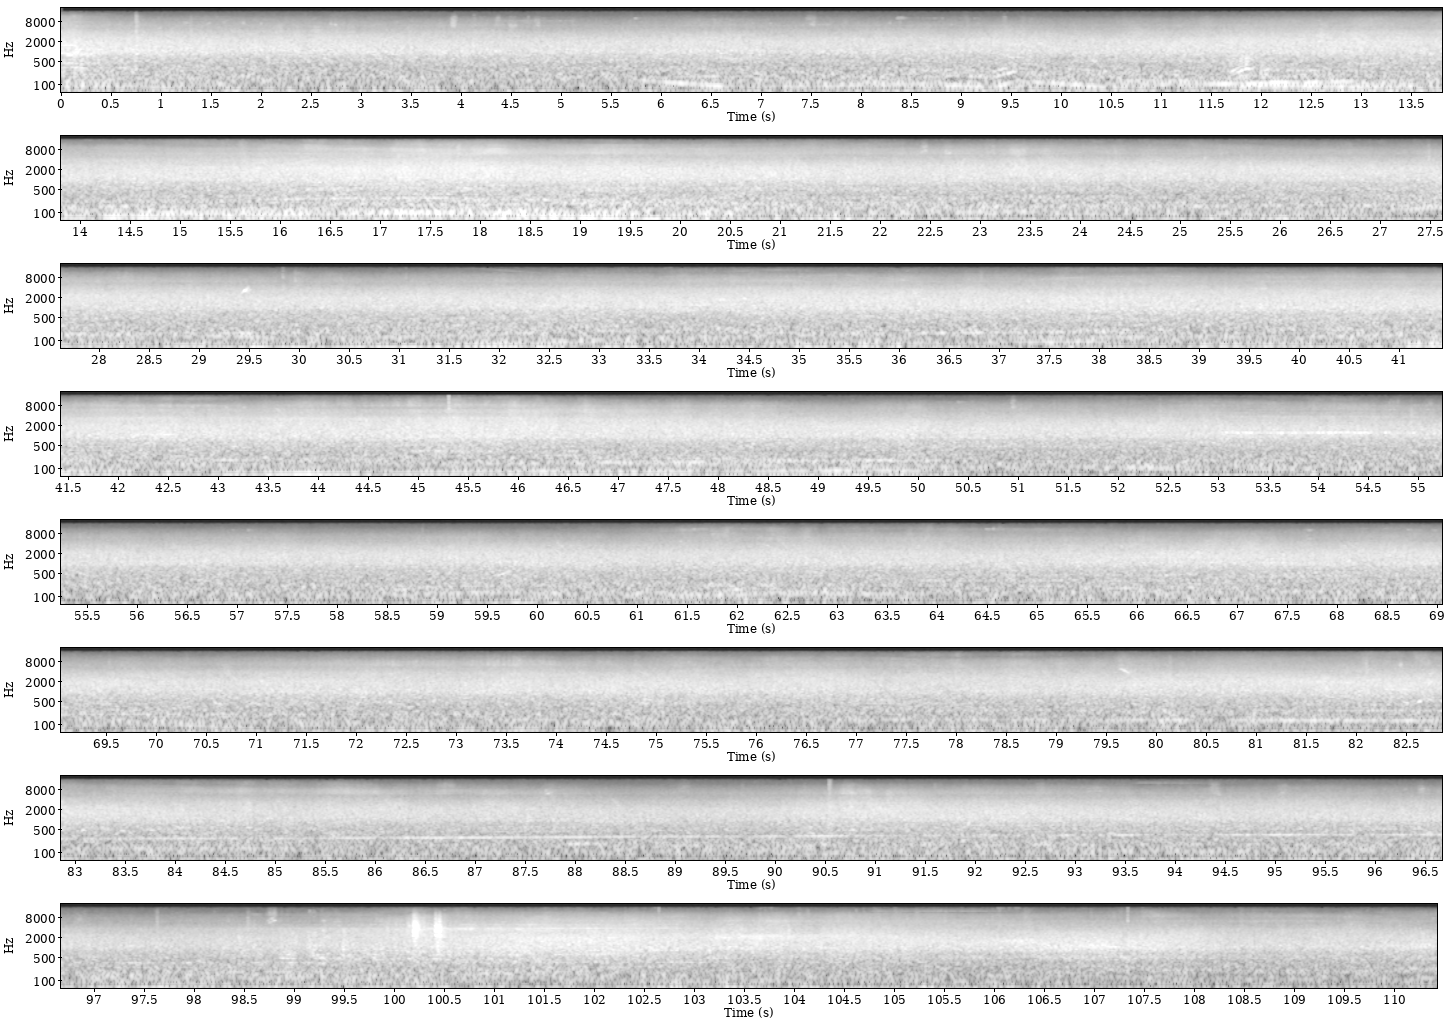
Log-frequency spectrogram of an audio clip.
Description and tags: skyline traffic distant general throaty haze rooftop nice Marseille, France MS (also good for quick auto pass by whooshes)
distant, France, general, haze, Marseille, rooftop, skyline, throaty, traffic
